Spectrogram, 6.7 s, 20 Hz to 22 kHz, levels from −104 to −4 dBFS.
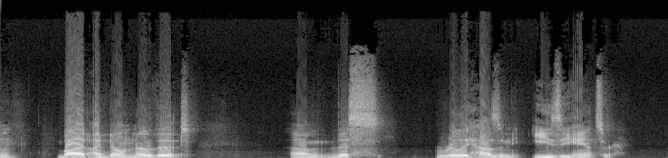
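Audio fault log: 0.65–1.70 s, hard clipping: the speech is overdriven by about 12 dB, the most of the four. Peaks are cut flat, adding high harmonics heard as fuzz.
2.97–3.47 s, hard clipping: about 4 dB of overdrive. Flattened peaks crackle.
4.49–4.90 s, hard clipping: about 10 dB of overdrive. Squared-off tops spread distortion far up the spectrum.
5.41–5.82 s, hard clipping: about 2 dB of overdrive, the least. Only the peaks are cut flat, giving crackle on them.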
